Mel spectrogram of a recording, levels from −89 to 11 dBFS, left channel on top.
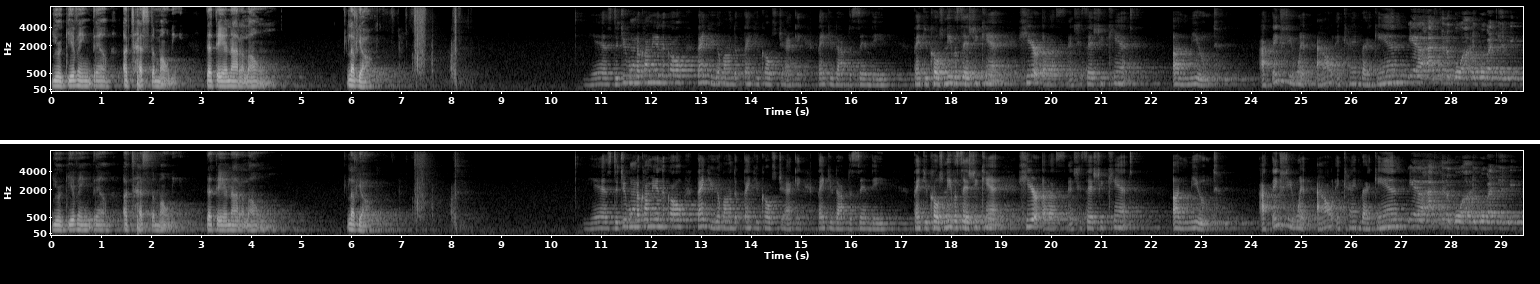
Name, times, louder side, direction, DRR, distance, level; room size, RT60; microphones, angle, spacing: voice 1, 0.0-1.1 1.4-2.5 3.1-4.5 5.9-6.4 7.2-7.5 8.0-8.1, left 6 dB, 75° left, 18 dB, 0.4 m, -28 dB
voice 2, 10.6-16.7 17.3-21.5 22.4-23.4 24.2-27.0, right 2 dB, 35° right, 6 dB, 0.9 m, -37 dB
voice 3, 27.1-29.2, equal, 5° left, -1 dB, 1.8 m, -37 dB
18.5 x 7.5 x 7.1 m, 2.6 s
head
